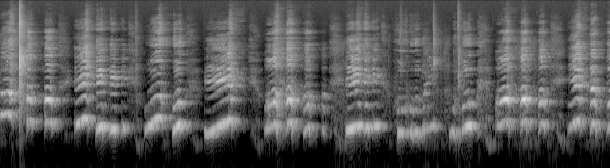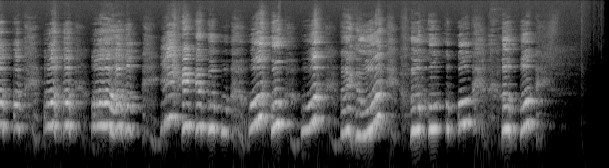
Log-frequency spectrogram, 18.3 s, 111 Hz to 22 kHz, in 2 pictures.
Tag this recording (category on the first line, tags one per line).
Speech > Other
unintelligible
Tascam
FR-AV2
XY
Rode
mumbo
mumbling
Mumble
solo-crowd
NT5
indoor
laughing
